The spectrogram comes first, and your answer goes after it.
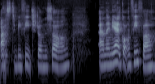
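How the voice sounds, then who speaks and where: A woman at medium pitch talking at a very fast pace, on a very clean recording with a silent background. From Leicester, England. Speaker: singer-songwriter. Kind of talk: casual podcast interview.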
